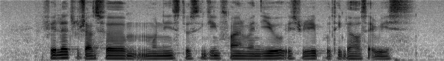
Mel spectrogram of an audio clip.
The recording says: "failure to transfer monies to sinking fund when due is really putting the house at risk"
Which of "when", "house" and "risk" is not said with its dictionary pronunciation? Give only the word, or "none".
risk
